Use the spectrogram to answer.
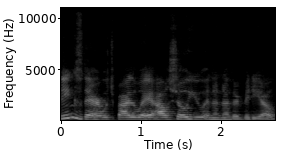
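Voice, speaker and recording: With an American accent, the woman speaks with ordinary pitch variation. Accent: northern US accent, turns southern when mad. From Illinois. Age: 30s. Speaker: vlogger. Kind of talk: casual vlog talk to camera. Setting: at home. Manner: animated.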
